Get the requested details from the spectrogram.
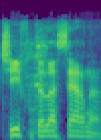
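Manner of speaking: attempted, put-on Spanish accent. Naming a police chief character, the speaker uses attempted spanish accent. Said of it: "That's my attempt at a Spanish accent".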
